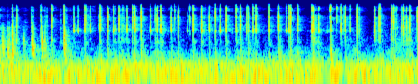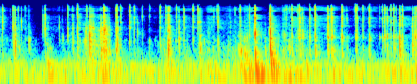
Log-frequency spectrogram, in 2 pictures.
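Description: Long acrylic nails rapidly tap and scratch the hard plastic flip-top lid of a large pink water bottle with a fabric sleeve and carry strap. The result is a dense, uneven stream of quick, bright clicks with brief scratchy rasps and almost no ring.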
